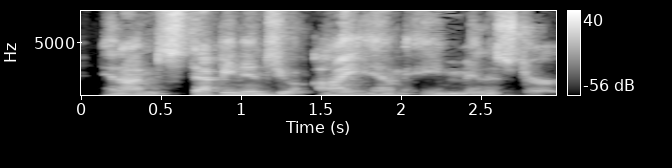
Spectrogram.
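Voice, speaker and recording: A somewhat breathy man with a fairly high pitch, speaking at a fairly slow pace. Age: 50s. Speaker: men's ministry coach. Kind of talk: casual interview.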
